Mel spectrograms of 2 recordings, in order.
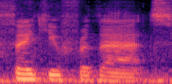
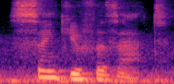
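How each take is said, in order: First: Said in the usual way. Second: "Thank you for that" as "sank you for zat"; French TH, S and Z sounds; French accent. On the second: Shown as a demonstration. Coach models the ambassador's line, French accent.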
